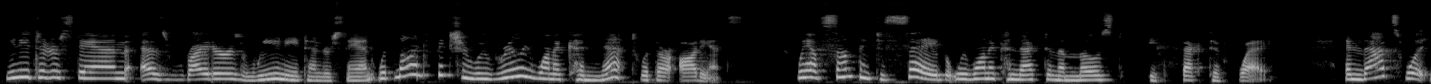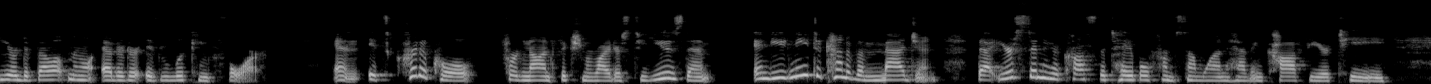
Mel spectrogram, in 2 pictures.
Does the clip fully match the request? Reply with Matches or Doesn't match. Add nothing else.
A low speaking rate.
Doesn't match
